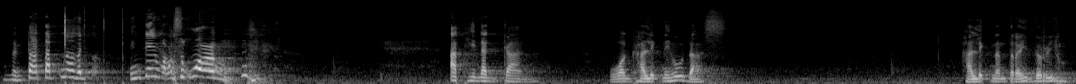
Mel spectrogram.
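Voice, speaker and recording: A man preaching a sermon as pastor, animated and lively, acting out the people in his examples and slipping English phrases into his talk. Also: fairly high pitch, long reverb tail. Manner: animated preaching, acts out quoted people, mixes English into Tagalog. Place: church.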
